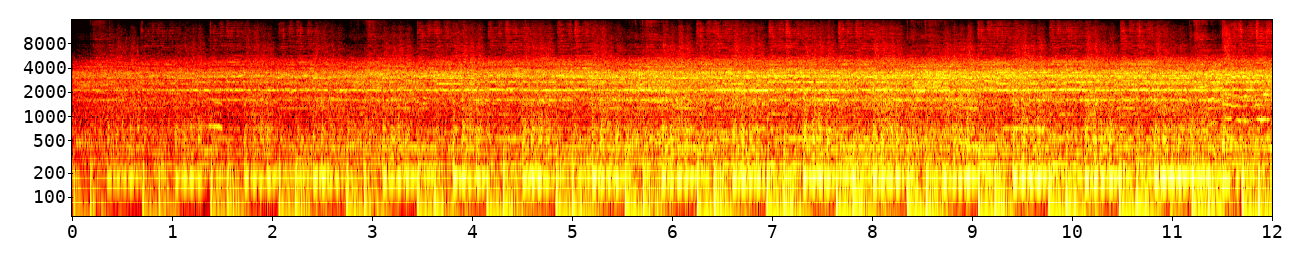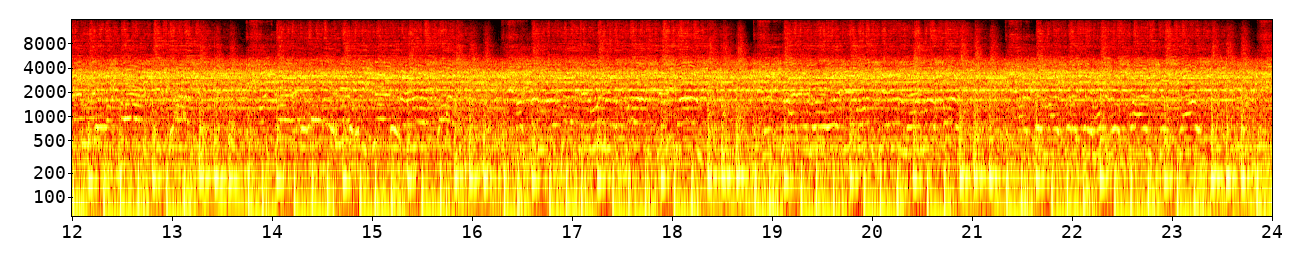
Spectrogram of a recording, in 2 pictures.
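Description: Background music: a rock track with drum kit and guitar, fading in over the first few seconds and then steady.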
